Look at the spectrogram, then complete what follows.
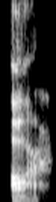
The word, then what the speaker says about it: Shorr: It is Shorr. Right. Not shore like the shoreline.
